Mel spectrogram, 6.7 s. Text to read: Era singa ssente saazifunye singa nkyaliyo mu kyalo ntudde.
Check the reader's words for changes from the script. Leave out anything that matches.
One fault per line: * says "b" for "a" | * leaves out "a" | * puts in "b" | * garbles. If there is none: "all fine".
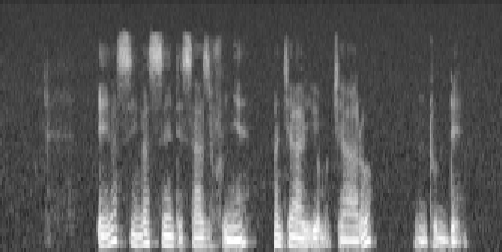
* leaves out "singa"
